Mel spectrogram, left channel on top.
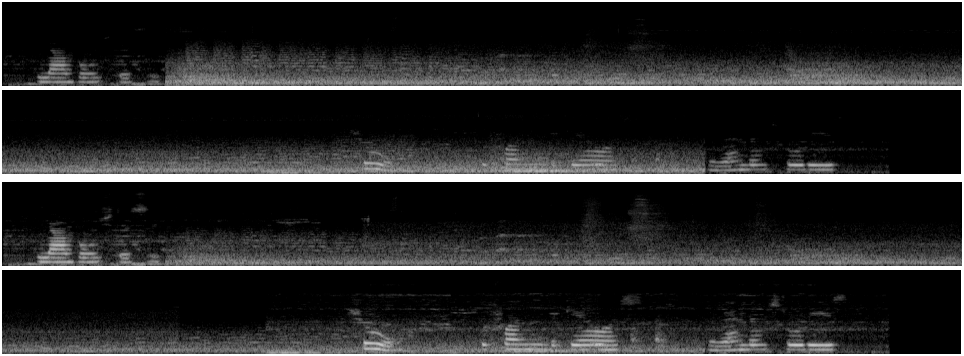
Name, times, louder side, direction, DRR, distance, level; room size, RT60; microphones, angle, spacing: voice 1, 0.0-3.0 12.2-18.5, right 7 dB, 85° right, 0.4 m, -29 dB
sound 1, 1.6-16.6, left 5 dB, 55° left, 0.4 m, -34 dB
sound 2, 1.8-14.4, left 3 dB, 80° left, 2.6 m, -46 dB
voice 2, 2.9-3.2 3.6-4.3 5.4-6.7 7.6-9.4, right 1 dB, 10° right, 7.9 m, -61 dB
sound 3, 3.6-11.4, right 4 dB, 35° right, 3.9 m, -52 dB
head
